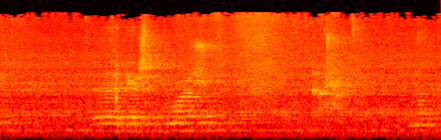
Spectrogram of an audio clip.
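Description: Steady low hum of an electric potter's wheel running, under indistinct speech.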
